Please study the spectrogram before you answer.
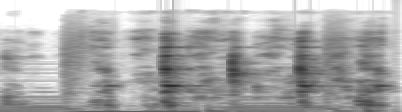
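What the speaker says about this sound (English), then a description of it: "you want to stir it pretty vigorously. This is what's known as a blonde roux" A blonde roux for jambalaya stirred vigorously in a pot, with a few sharp spoon clanks against the metal over a low hum, close and brief.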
